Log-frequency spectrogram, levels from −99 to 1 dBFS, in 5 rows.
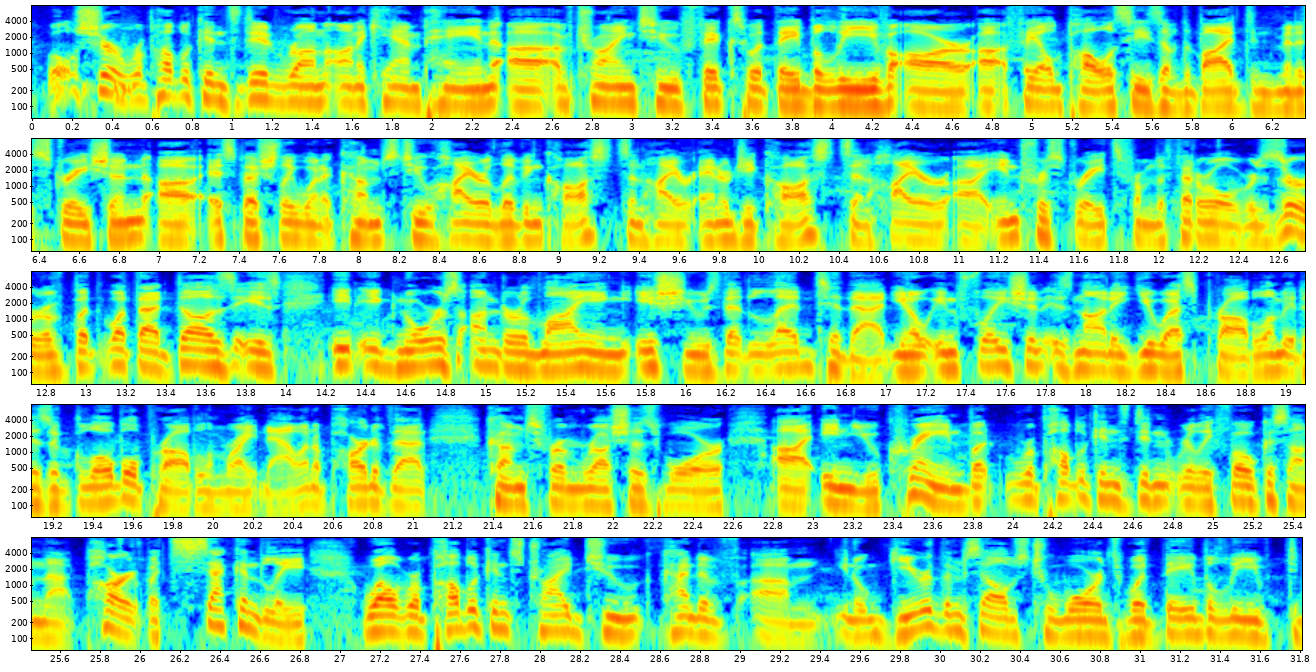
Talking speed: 210 wpm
